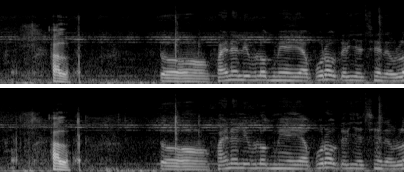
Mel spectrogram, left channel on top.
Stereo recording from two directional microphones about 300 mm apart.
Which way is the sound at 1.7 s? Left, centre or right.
Centre.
